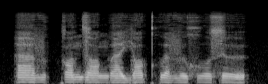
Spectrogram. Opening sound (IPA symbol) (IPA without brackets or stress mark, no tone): aː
